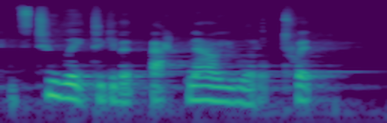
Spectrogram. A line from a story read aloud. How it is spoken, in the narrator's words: hissing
